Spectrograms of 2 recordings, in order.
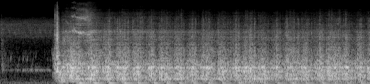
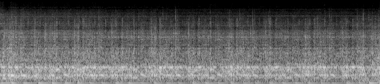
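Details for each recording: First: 1964 Chevy Biscayne, parked behind a barn 30+ years, cranked with ignition on: steady rhythmic cranking with no firing; no spark, no continuity through the points, and engine sounds unhealthy inside. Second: 1964 Chevy Biscayne V8, parked 30+ years, first start after servicing the points and a dose of brake clean: catches and runs on a steady, fairly even fast idle just above idle, then settles lower as the throttle eases; it is firing properly.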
